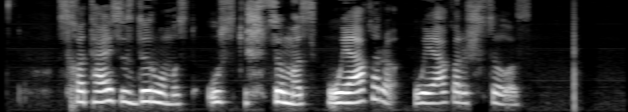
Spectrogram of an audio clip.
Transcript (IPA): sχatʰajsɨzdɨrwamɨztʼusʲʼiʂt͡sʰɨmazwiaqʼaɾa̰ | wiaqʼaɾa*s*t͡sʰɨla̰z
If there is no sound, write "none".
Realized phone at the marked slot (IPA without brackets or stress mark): ʂ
